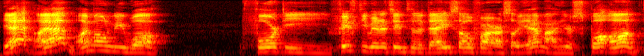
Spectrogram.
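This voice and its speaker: A young Irish host with a South Dublin accent runs a football watchalong stream, casually reading and reacting to viewer comments. His voice sits high and moves at a normal speed. He's bright, talkative and jokey, calling viewers "mate" and "man."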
